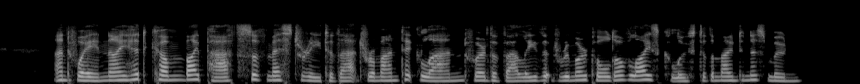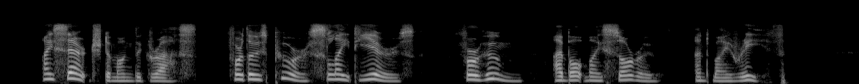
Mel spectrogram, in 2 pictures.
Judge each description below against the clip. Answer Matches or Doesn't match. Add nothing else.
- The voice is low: Doesn't match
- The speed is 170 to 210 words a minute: Doesn't match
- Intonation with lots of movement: Doesn't match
